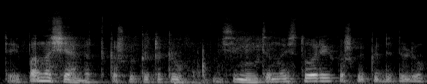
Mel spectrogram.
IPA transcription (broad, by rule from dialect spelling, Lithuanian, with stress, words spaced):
ˈtʲeːɪ ˈpɑːnɐˌʃʲɛː bʲɛt ˈkɑːʃkuɔˌkʲuː ˈtuɔˌkʲuː ɪsʲɪˈmʲɪnʲtʲeːnʊ ɪsˈtuɔrʲɪjʊ ˈkɑːʃkuɔˌkʲuː ˈdʲeːdʲeːˌlʲuː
